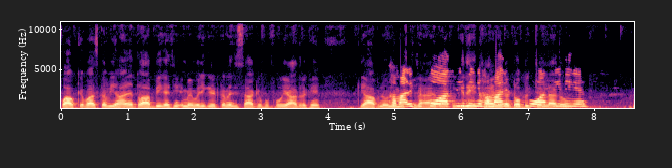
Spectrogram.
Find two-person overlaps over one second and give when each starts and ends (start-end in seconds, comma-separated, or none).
5.0-7.6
